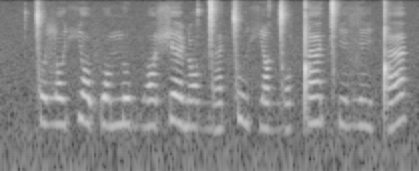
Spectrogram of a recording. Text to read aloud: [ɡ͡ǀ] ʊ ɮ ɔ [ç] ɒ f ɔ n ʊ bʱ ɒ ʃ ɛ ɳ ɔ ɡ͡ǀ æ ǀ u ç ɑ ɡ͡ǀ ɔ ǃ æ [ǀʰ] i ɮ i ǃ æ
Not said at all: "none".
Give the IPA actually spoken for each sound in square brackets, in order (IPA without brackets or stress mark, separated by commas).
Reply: ǀ, ç, ǀʰ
